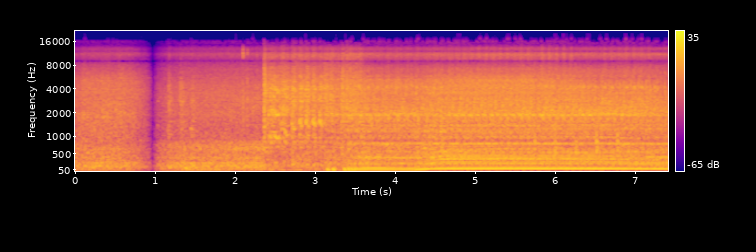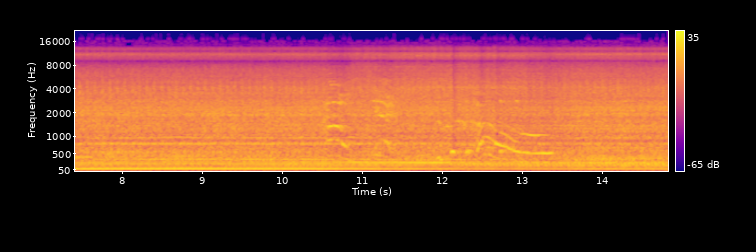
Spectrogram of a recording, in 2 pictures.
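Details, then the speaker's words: Engine started for the first time after repair work that included a rebuilt pump, with oil checked beforehand: brief starter whir, then a quick catch and a steady idle with no misses. Smoke appears only from cleaning residue; it runs. "Oh, that's pretty. He's alive. It's only smoking because I cleaned it so good. Well, it runs."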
